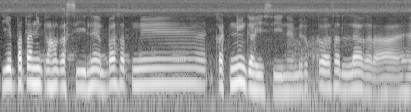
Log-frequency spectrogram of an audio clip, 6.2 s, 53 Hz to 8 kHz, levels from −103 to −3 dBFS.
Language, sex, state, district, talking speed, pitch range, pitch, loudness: Hindi, male, Madhya Pradesh, Katni, 205 wpm, 145-185 Hz, 170 Hz, -16 LUFS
